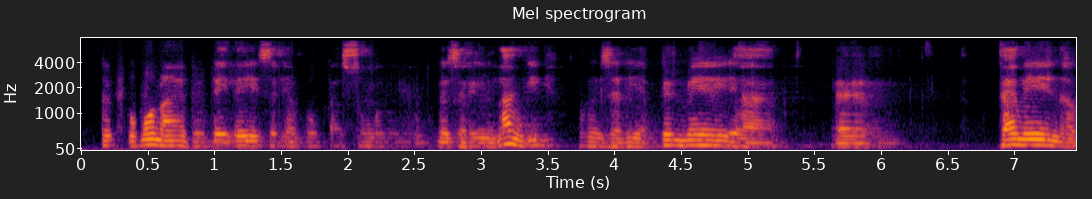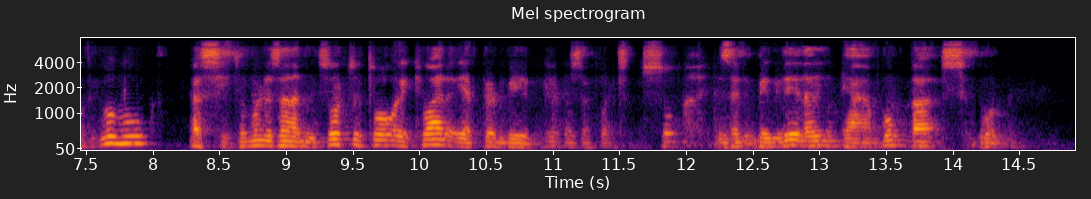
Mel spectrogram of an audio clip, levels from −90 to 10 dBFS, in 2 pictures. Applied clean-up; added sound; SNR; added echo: neural mask model DeepFilterNet 3.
